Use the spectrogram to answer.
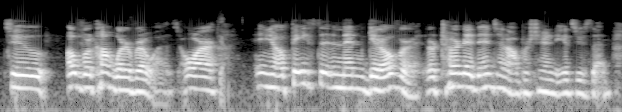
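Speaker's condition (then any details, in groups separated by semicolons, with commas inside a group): Slurred speech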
